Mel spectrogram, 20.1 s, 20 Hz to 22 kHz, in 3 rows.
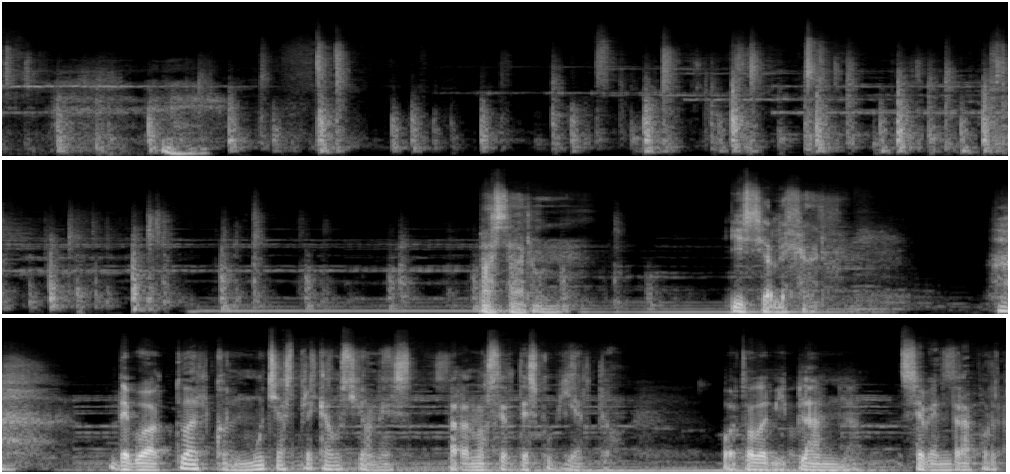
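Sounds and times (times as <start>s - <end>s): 
uneven thuds and taps of hurried footsteps: 0.0s - 11.1s
speech: 9.9s - 10.6s, 11.6s - 12.3s, 13.4s - 13.6s, 14.2s - 17.6s, 18.2s - 20.0s.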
